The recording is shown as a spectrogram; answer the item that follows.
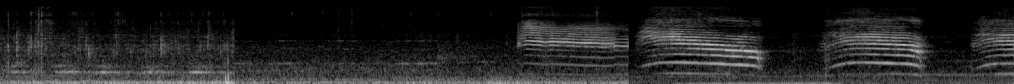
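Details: Kittens meowing; after about five seconds of steady background noise with a thin tone, loud high meows arrive, long and wavering, repeated with short gaps.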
